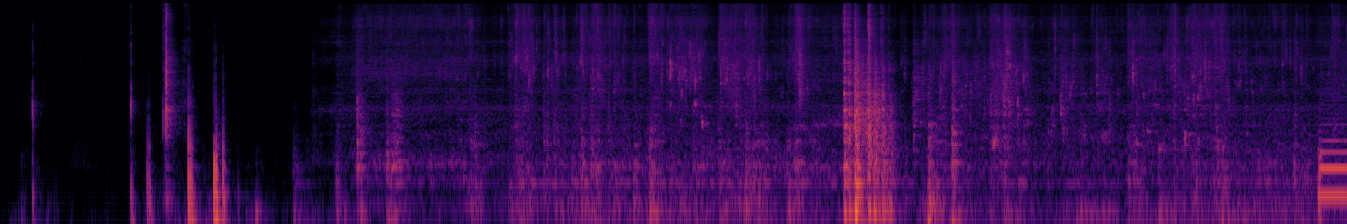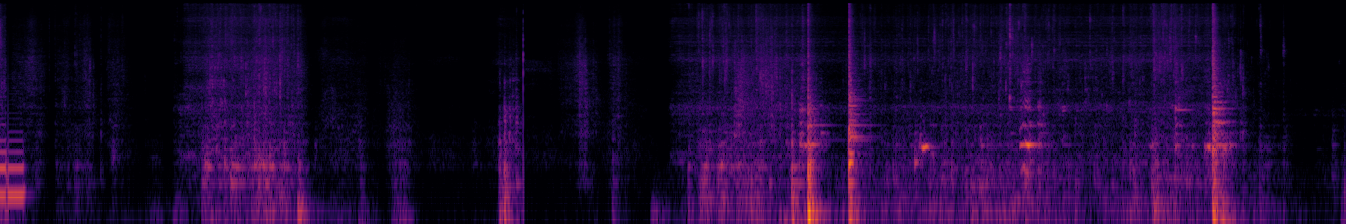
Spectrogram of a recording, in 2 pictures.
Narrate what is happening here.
I turned on the light in the kitchen and turned on the tap in the sink. While I was washing the dishes, the phone rang.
